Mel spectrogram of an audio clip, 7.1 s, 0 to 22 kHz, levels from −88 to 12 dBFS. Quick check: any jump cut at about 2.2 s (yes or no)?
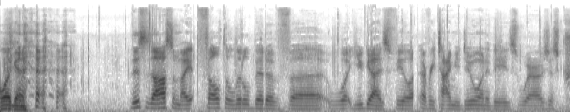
no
